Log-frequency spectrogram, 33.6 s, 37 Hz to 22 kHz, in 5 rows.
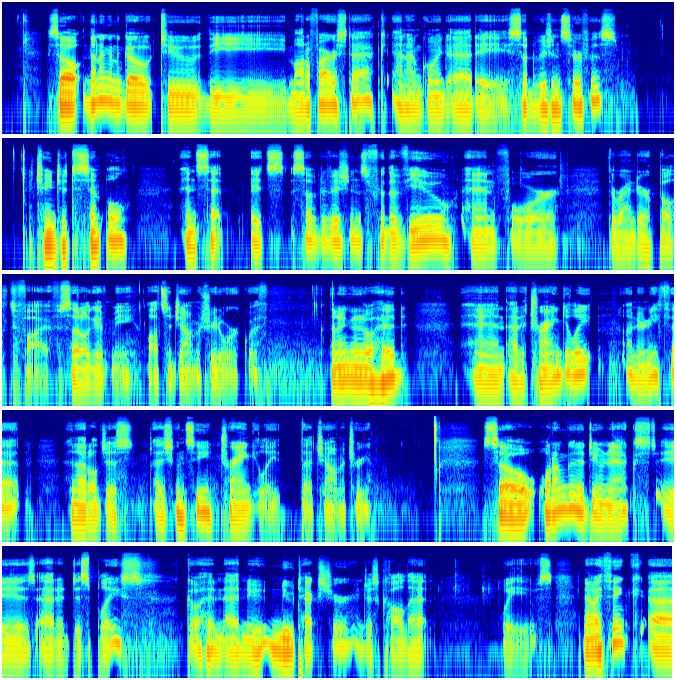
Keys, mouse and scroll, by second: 3.7 click, 5.5 click, 7.4 click, 8.1 click, 8.7 click, 9.1 click, 9.2 double click, 10.4 5, 11.4 Tab, 12.0 5, 12.7 Return, 14.7 z, 16.5 click, 16.8 click, 16.9 double click, 18.1 click, 19.2 click, 20.6 click, 21.3 z, 26.4 click, 28.1 click, 29.2 click, 29.7 click, 31.7-32.5 typing, 32.7 Return.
